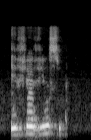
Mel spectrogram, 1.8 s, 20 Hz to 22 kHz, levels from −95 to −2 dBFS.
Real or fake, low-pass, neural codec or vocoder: fake; 9.9 kHz; vocoder, 22.05 kHz, 80 mel bands, WaveNeXt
